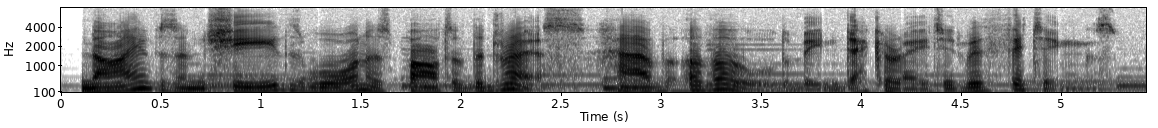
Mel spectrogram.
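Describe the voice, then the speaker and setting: A man talks at a moderate tempo while music plays behind him. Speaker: documentary narrator. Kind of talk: documentary narration. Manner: soft-spoken.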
